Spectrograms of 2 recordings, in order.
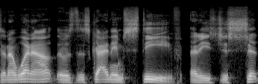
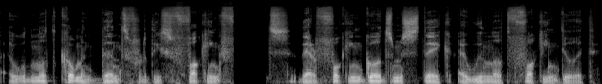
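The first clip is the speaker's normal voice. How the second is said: lightly voiced Russian military man, low; Russian accent; 7 semitones lower, 4 dB quieter than usual. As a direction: imitate a stubborn Russian refusing, low-pitched. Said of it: "Russian military guy".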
